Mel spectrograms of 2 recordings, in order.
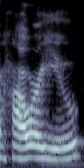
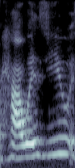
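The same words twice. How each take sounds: First: Said in the usual way. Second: Put-on "How is you?" with "is" in place of "are", childlike; childish mistake. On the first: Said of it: "slightly wrong for". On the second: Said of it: "she said it slightly wrong for".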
